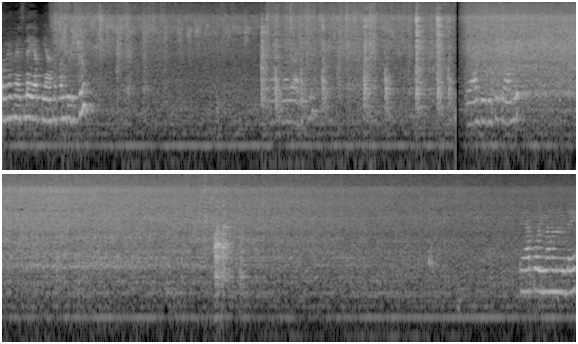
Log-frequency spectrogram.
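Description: Chopped onion frying in hot oil in a heated kadai gives a steady sizzle throughout, with a few scraping stir sounds at the start and near the end.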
